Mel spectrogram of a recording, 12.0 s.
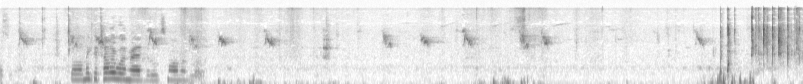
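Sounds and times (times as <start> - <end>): wind rumble on microphone: 2.0 - 5.0, 7.0 - 8.2, 10.4 - 12.0.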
